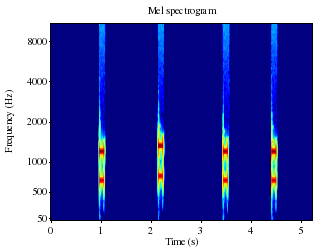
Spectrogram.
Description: DTMF, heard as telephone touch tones, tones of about 90 ms. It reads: 1 5 1 1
